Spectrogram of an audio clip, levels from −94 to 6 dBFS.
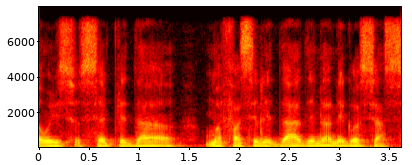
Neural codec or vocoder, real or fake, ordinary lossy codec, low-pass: vocoder, 22.05 kHz, 80 mel bands, WaveNeXt; fake; none; 7.2 kHz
